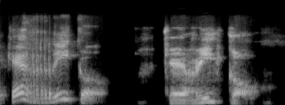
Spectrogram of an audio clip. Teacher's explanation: Spanish is famous for this exaggerated R sound, or the rolling of the R.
